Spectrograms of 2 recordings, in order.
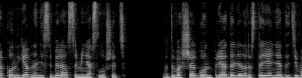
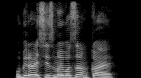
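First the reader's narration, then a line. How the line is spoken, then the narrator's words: Barked. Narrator (Russian): рявкнул Астел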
